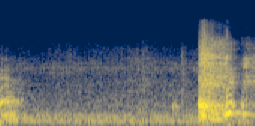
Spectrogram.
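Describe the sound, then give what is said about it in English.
After a stretch of quiet room tone, a person lets out one sharp, loud cough near the end, with a brief rough tail as it fades. “Excuse me, I keep coughing.”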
